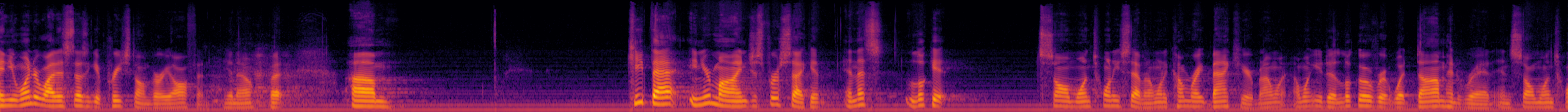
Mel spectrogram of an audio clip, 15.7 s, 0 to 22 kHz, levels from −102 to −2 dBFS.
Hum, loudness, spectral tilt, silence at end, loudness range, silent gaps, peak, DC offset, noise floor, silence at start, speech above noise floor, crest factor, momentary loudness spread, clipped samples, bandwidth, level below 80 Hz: none; -31 LUFS; -6.5 dB/octave; 0 s; 6 LU; none; -8 dBFS; under 0.1%; -54 dBFS; 0 s; 23 dB; 24 dB; 14 LU; under 0.1%; 18 kHz; -54 dBFS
